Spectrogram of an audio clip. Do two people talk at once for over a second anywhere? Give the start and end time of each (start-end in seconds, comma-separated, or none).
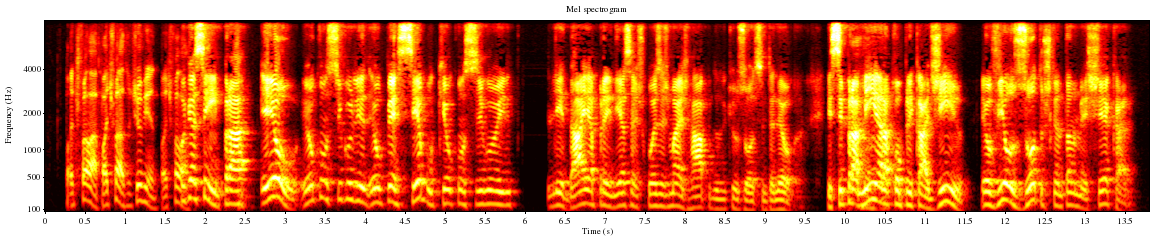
none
